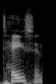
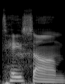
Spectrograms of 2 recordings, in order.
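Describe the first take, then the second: First: The final sound is weak, like an N. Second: The final M sound is clear and stressed. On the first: The speaker calls it wrong. "it kind of sounds like you're saying Tyson" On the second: The speaker calls it right. "then you're really getting that M"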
